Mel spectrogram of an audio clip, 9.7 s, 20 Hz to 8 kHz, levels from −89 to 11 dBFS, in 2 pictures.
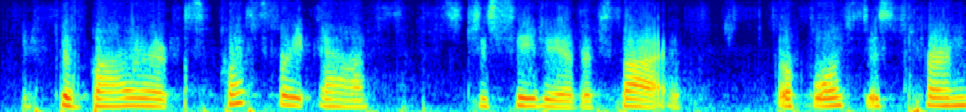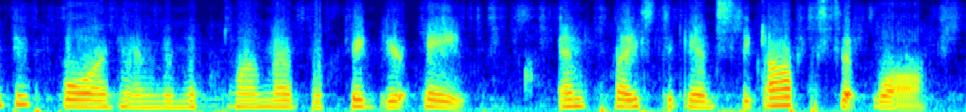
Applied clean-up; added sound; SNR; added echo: neural separator model SepFormer DNS4.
